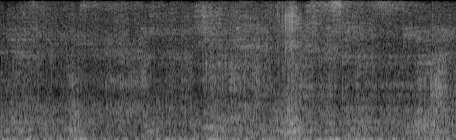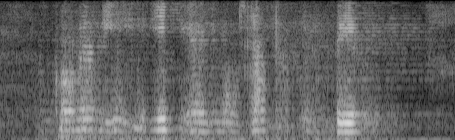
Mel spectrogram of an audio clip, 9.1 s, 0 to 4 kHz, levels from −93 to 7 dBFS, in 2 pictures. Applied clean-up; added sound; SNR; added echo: neural separator model SepFormer WHAMR!.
